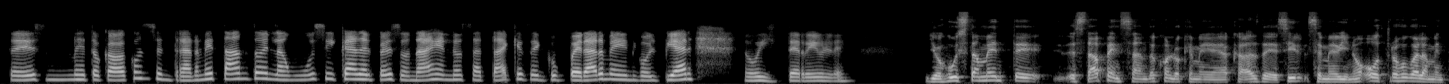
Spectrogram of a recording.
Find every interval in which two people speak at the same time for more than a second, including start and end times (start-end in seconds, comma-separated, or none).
none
